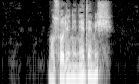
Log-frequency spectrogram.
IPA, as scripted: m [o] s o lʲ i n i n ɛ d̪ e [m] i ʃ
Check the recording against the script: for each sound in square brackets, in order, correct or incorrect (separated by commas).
incorrect, correct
